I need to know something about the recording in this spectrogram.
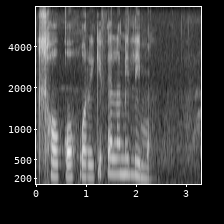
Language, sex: Tswana, female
